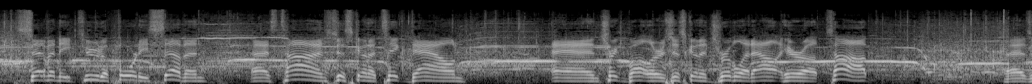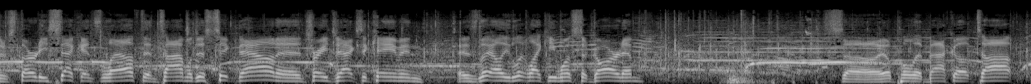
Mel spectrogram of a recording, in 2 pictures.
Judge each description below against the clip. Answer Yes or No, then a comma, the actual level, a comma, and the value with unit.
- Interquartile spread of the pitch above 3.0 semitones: Yes, average, 4.2 semitones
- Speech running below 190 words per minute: Yes, average, 160 wpm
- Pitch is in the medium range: Yes, medium, 175 Hz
